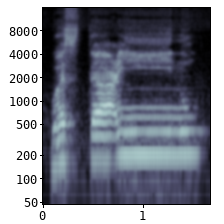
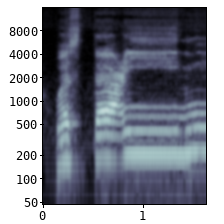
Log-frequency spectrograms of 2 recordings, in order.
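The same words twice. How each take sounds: The two takes are said the same way.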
